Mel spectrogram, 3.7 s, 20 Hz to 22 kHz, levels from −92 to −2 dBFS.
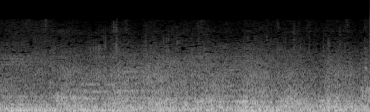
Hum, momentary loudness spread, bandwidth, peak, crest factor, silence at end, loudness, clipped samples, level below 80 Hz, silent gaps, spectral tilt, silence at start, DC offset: none; 2 LU; 10 kHz; -12 dBFS; 14 dB; 0 s; -28 LUFS; under 0.1%; -34 dBFS; none; -9 dB/octave; 0 s; under 0.1%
